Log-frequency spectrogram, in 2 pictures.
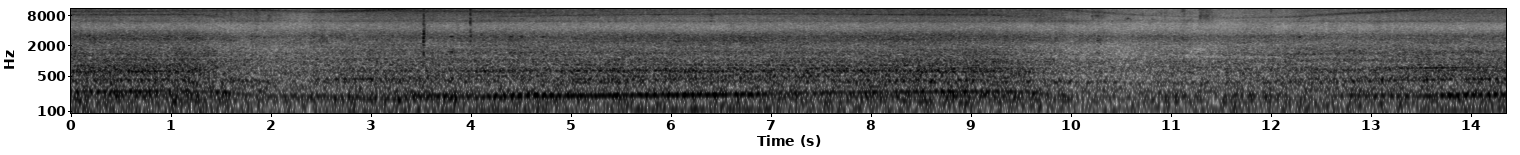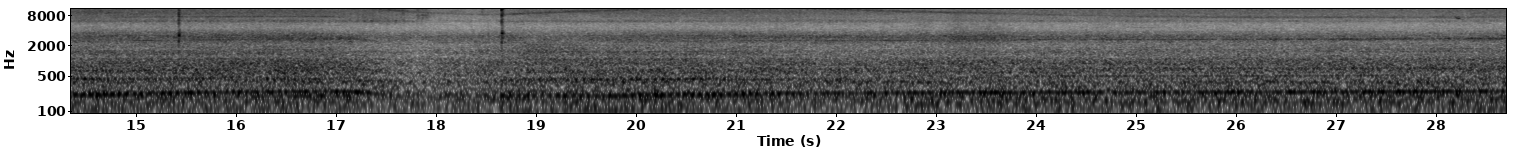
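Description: Scania 164L 580's 16-litre V8 diesel running, heard from inside the cab on a descent. Its pitch steps down about a second and a half in and again about two-thirds of the way through, and climbs slowly in between.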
